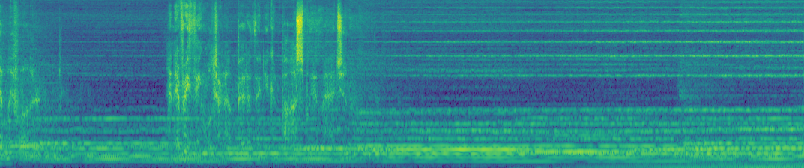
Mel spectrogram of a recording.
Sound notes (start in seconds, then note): none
